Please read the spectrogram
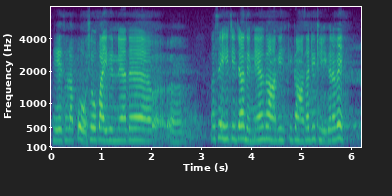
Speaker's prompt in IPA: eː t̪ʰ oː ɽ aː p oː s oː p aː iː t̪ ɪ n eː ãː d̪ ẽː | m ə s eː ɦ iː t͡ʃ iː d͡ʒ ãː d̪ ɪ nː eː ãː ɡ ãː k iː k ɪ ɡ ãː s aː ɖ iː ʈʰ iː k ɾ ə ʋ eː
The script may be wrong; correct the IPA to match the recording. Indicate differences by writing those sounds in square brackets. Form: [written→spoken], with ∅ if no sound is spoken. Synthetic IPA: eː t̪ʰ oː ɽ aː p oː [s→ʃ] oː p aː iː [t̪→d̪] ɪ n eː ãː [d̪→t̪] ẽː | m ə s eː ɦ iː t͡ʃ iː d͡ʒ ãː d̪ ɪ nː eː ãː ɡ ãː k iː k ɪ ɡ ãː s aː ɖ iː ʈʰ iː k ɾ ə ʋ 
